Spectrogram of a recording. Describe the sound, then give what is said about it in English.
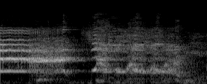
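A single voice lets out a sustained, high-pitched shriek that breaks into a rougher, breathy scream, mimicking a crowd screaming in love and adulation toward a female performer. It's loud, lasting about two seconds. “And then like literally the crowd was like screaming at such a high pitch of like love and adulation towards her that I had never in my life heard a crowd scream like that for like everything she did.”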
